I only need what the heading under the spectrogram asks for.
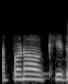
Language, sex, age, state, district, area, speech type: Odia, female, 18-30, Odisha, Kendujhar, urban, conversation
